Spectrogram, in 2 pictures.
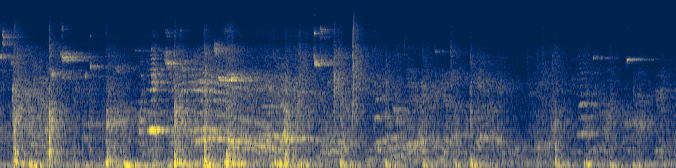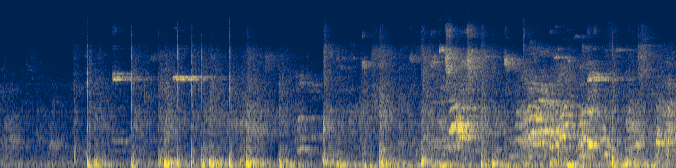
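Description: Young men call out and talk to one another across the court.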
